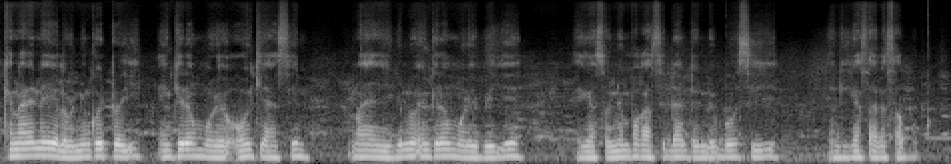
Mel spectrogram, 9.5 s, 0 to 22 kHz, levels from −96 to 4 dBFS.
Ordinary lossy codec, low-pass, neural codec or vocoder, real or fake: none; none; codec, 44.1 kHz, 7.8 kbps, DAC; fake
